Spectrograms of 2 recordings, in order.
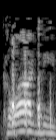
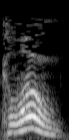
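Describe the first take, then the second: First: It is said with a local regional pronunciation. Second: It is said with the standard pronunciation.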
